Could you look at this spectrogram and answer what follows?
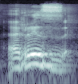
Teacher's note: அடுத்ததான் ரிஸ்கஹு, ரா கெஸ்ரா, ஜ சுகூன் ரிஸ், ரிஸ். இந்த ரா வந்து தர்க்கிக்காக தான் ஓதணும், அந்த ஜவுடைய கரெக்டான மஹ்ரஜில் வச்சு சொல்லணும்.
